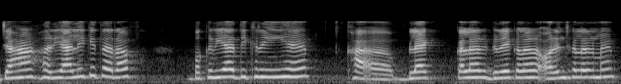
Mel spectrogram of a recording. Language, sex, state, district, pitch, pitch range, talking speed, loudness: Hindi, female, Gujarat, Valsad, 320 Hz, 295-350 Hz, 155 wpm, -15 LUFS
